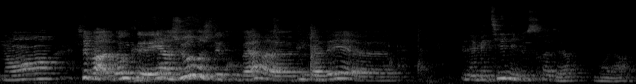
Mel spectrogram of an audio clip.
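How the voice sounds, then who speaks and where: Speaking at a moderate pace, an author-illustrator from Italy talks to a community hall audience in an Italian accent, casual and hesitant, with many fillers and restarts. Her voice is a little high and expressive. Slight background noise accompanies a distant recording in the echoey hall.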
